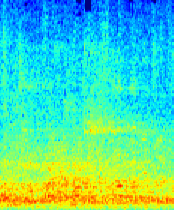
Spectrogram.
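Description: Echoing sound of an indoor basketball game: players' and spectators' voices overlapping in a large sports hall, with a basketball bouncing on the court.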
